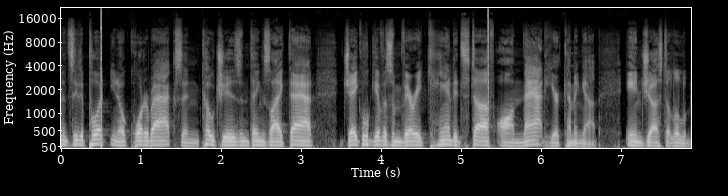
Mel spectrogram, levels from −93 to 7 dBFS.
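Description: At 0.50 s and again at 5.34 s, there's a tiny, loud crack: an uninitialised buffer, where leftover memory played as sound, each about 5 ms, fitting a 256-sample block.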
